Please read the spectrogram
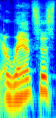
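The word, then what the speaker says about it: Aransas: You are known and pronounce it for me. Aransis, Texas. Port Aranis.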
